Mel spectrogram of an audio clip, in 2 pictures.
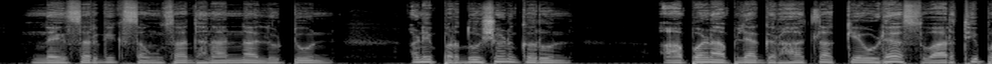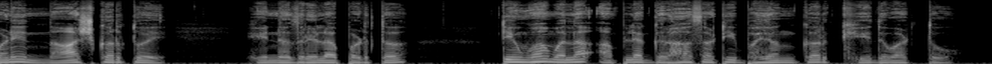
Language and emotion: Marathi, sad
